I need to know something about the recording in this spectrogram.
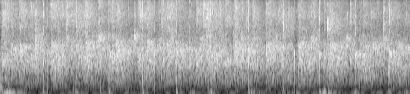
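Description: Steady, dense applause from an audience thanking a guest, many hands clapping continuously at a loud, even level throughout, with no pauses and no voices standing out.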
